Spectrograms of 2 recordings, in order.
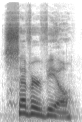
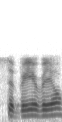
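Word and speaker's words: Sevierville: I'm so glad that you called from Severville. Am I saying it correctly? Say it out loud for me. No, it's it's Severeville.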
